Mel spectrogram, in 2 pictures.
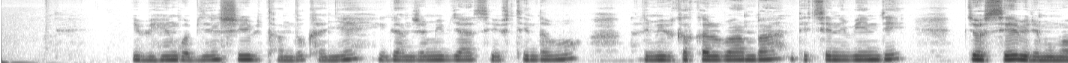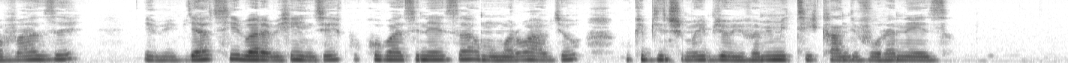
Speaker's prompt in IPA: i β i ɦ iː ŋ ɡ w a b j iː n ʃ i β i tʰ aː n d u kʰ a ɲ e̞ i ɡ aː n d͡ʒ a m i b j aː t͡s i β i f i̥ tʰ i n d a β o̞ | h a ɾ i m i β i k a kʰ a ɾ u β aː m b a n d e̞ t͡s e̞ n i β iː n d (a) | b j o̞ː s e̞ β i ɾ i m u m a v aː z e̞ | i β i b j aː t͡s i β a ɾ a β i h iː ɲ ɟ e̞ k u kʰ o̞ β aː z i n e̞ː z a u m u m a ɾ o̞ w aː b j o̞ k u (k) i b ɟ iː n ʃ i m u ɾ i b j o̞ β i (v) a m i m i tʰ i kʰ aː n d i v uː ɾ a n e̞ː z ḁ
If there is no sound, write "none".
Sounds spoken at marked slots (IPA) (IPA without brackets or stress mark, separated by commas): i, k, v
